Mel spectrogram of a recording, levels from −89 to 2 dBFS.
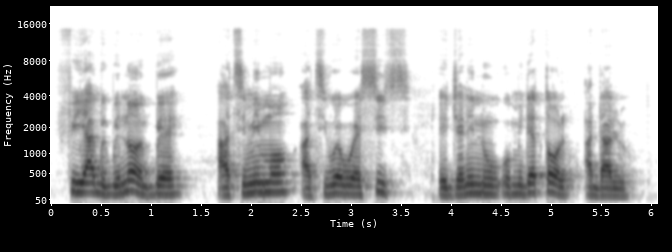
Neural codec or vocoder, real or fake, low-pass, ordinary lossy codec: vocoder, 44.1 kHz, 128 mel bands every 256 samples, BigVGAN v2; fake; 14.4 kHz; none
